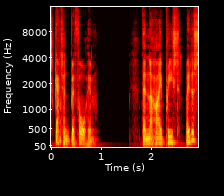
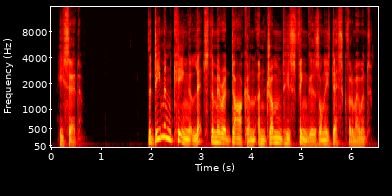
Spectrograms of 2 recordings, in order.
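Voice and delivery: usual speaking voice

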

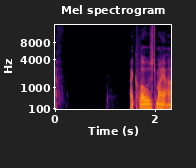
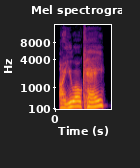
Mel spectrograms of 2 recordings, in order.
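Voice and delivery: lightly raised, questioning character voice; concerned rescuer; 5 semitones higher than usual. Acted. Masked man to a beaten kid in the snow, concerned. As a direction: check on someone hurt, pitch lifting.

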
